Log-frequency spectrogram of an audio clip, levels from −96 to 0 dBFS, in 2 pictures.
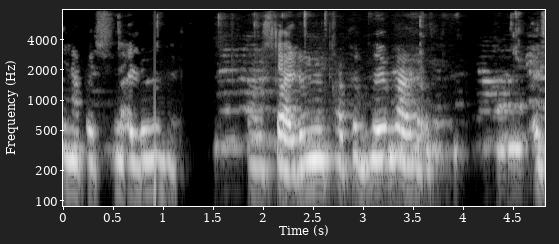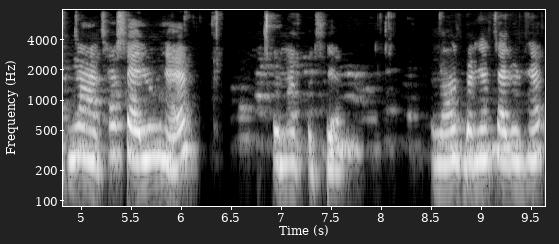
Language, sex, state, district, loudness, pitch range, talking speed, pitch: Hindi, female, Bihar, Araria, -16 LUFS, 245-305 Hz, 135 wpm, 255 Hz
